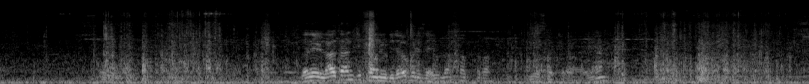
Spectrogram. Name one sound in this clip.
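Young men talk quietly nearby.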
